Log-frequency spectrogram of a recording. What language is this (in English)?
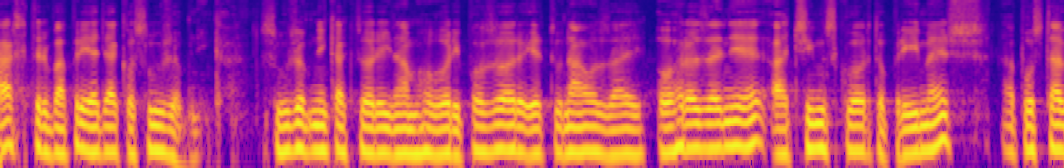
Slovak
